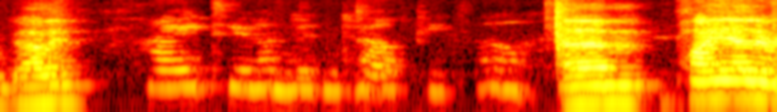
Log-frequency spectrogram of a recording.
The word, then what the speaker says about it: paella: hi 212 people um paella is pronounced paella people don't say marbella okay polish thanks apologies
